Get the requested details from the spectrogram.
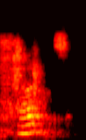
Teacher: La H es aspirada, como en inglés hot.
